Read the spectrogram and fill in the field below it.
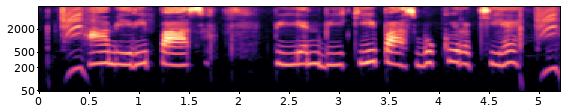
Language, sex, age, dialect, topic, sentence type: Hindi, female, 31-35, Garhwali, banking, statement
